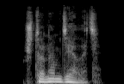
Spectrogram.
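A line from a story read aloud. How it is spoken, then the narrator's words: Whisper. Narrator (Russian): прошептала Цабига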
